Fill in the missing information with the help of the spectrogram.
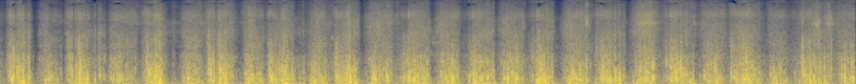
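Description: Fingertips and nails scratch back and forth across the weave of a woven textile rug. The result is a steady series of dry, rustling strokes, about one and a half per second, each swelling and fading. The sound is muffled and low-weighted, with little brightness and no ring after each stroke.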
